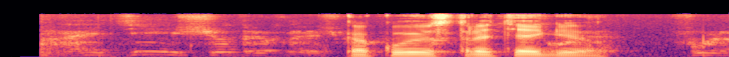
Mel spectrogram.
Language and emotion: Russian, neutral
